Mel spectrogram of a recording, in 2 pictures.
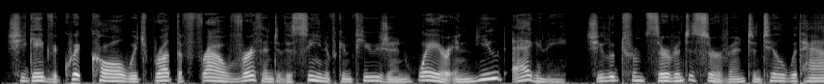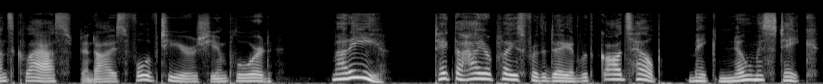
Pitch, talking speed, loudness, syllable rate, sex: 165 Hz, 185 wpm, -19 LUFS, 4.8 syllables/s, female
